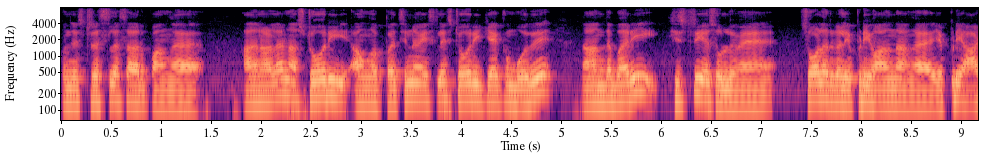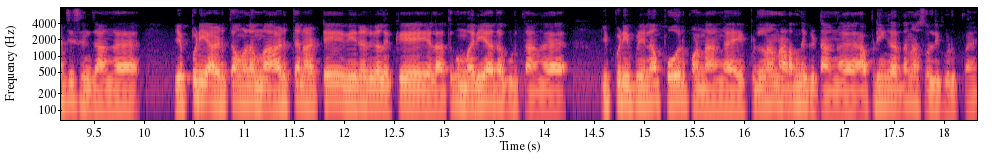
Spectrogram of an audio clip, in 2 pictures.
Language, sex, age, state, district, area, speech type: Tamil, male, 18-30, Tamil Nadu, Ariyalur, rural, spontaneous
